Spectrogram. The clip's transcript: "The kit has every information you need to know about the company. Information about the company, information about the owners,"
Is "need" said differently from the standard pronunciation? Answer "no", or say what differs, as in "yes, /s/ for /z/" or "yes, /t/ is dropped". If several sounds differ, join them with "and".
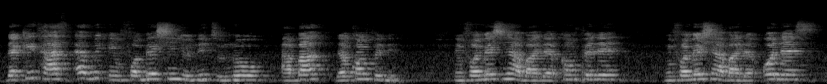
no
